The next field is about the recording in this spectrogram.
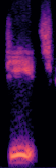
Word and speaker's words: Dietz: That way you can go, okay, God, who is Coach Dietz? Because like, my name's, people mispronounce it all the time. Dietz, Dietz. Oh, I guess, yeah, I emailed him.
